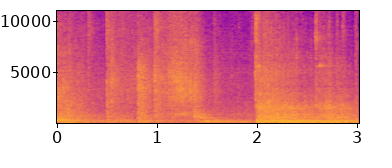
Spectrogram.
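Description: Elevator doors slide shut with a thud.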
